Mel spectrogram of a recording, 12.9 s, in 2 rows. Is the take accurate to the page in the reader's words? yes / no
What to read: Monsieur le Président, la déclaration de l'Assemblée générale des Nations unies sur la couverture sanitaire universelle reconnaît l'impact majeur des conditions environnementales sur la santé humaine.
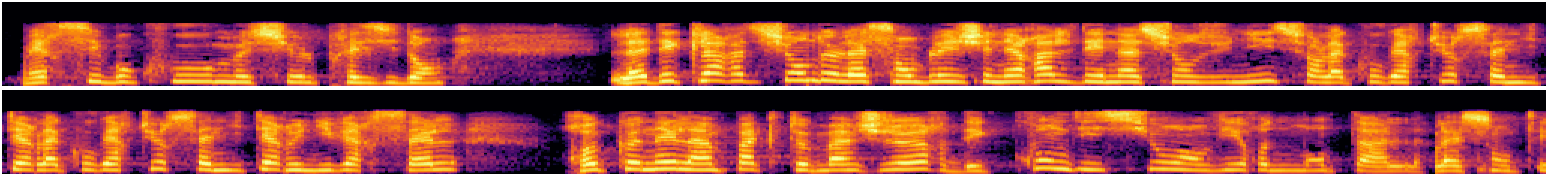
no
